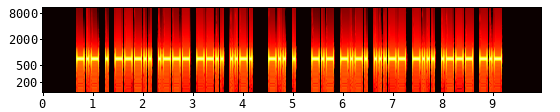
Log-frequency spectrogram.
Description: Morse code, heard as a keyed tone, about 25 wpm, 700 Hz. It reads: KE8JZF DE KC3BJK
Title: USA Callsign DE Callsign - 6 Characters - 25wpm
